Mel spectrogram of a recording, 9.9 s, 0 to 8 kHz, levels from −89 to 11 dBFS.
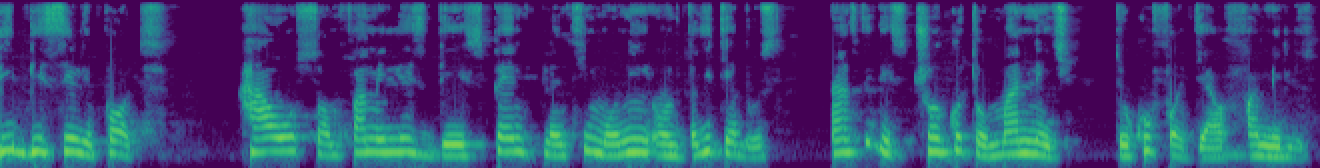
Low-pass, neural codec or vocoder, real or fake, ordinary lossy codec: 7.2 kHz; none; real; none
